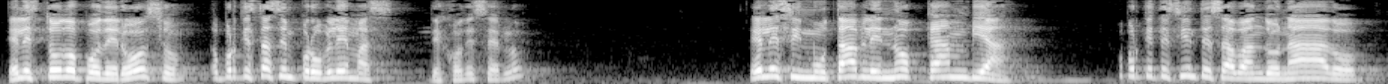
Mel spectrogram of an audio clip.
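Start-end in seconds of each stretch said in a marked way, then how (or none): 0.0-1.4 raised, ringing pulpit voice; fiery preaching. Acted. Preacher challenging the congregation, raised and ringing. 5.0-6.8 raised, ringing pulpit voice; fiery preaching. Acted. Preacher challenging the congregation, raised and ringing.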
